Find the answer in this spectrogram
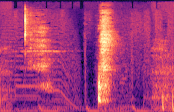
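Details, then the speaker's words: Acted, playful imitation of different sneeze types by a man who had a cough and cold: a short intake of breath, then a sharp sneeze burst with a brief squeaky tail. "The normal sneeze. The heavy sneeze, the quiet sneeze, the I am going to sneeze, the trail sneeze."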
